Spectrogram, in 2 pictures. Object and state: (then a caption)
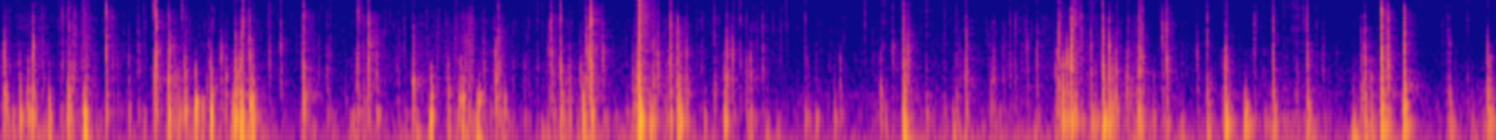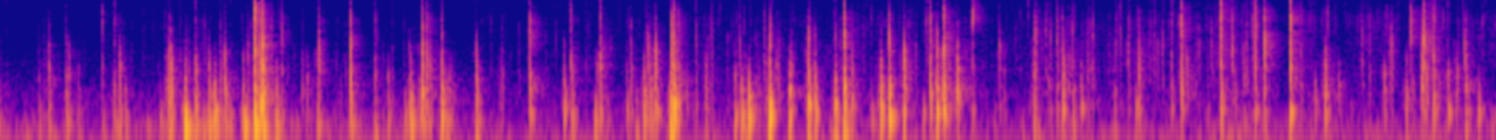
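Plastic-wrapped sponge scourer pack. A full, soft pack of sponge scourers in clear plastic wrap is squeezed and crinkled by fingertips and thumbs. The film gives off dense, irregular crackles and crunchy rustles in quick bursts, with a soft, low body under the bright crinkling throughout.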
